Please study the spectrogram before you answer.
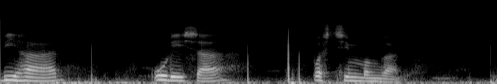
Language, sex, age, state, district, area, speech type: Nepali, male, 18-30, West Bengal, Darjeeling, rural, spontaneous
